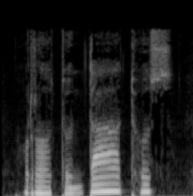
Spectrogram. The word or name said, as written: rotundatus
